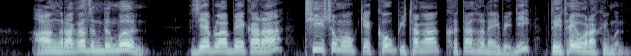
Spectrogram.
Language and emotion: Bodo, angry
